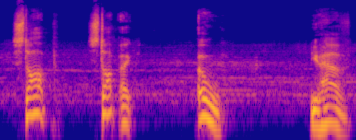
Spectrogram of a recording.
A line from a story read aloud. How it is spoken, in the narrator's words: stuttered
